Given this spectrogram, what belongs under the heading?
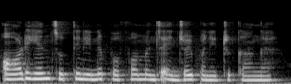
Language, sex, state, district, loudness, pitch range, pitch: Tamil, female, Tamil Nadu, Nilgiris, -15 LUFS, 205-245 Hz, 220 Hz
